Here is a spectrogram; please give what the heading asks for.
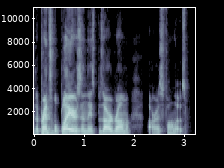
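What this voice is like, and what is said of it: Put-on accent. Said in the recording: “I'm adopting the accent.”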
